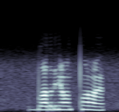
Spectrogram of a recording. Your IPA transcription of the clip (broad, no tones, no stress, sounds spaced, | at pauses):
dˤ ə r ĩ tˤ ə̃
